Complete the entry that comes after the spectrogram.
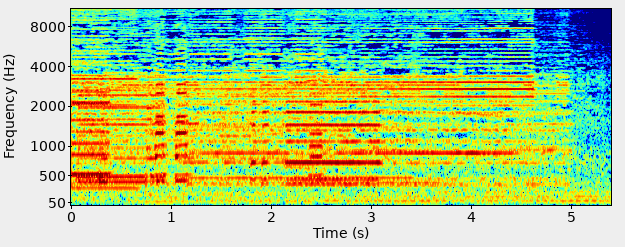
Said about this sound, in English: Here, people honk even when the signal is red.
